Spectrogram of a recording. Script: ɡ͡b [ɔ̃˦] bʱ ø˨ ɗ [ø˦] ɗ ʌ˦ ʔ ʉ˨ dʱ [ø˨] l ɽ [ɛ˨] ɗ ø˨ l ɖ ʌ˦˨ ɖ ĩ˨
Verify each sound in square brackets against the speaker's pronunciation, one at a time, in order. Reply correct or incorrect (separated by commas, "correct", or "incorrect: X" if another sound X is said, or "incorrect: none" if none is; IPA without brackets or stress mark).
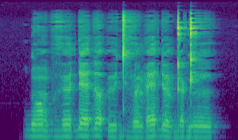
incorrect: ɔ̃˨, incorrect: ɛ˦, correct, incorrect: ɛ˦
